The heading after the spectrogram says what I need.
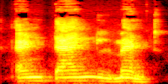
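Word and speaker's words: entanglement: दूसरा इंटैंगलमेंट है ना, यहाँ पे एन जो है वो साइलेंट है, थोड़ा ध्यान रखिएगा एंटैंगलमेंट, ओके तो सुपर पोजिशन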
